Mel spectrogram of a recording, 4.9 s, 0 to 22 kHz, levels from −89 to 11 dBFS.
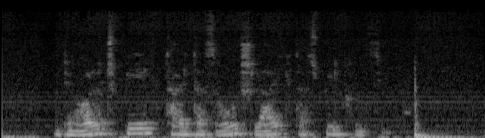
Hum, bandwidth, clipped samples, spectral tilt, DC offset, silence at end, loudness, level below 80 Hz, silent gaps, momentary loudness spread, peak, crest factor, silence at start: none; 15.5 kHz; under 0.1%; -7 dB/octave; under 0.1%; 0.05 s; -32 LUFS; -44 dBFS; none; 13 LU; -14 dBFS; 16 dB; 0 s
